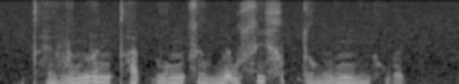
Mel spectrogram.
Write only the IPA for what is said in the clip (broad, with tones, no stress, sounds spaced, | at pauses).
t̪ʰ ɛ̤˨˩ v ə˨˦ n v ɛ˨˦ ŋ t̪ʰ a˨˩ t̚ v o˨˦ ŋ s ə̤˨˩ w n ə̰˧˥ w s i˨˦ x ə˦˥ p̚ z o̤˨˩ ŋ ɛ˧ ŋ ə̤˨˩ n h w ə˨˩ t̚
